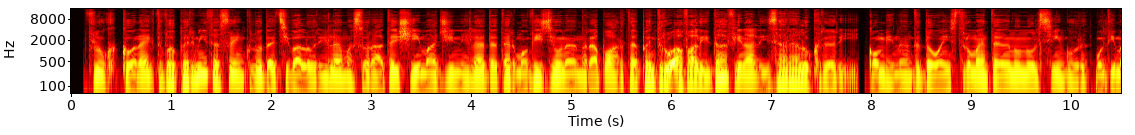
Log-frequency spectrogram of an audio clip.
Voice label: romanian male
